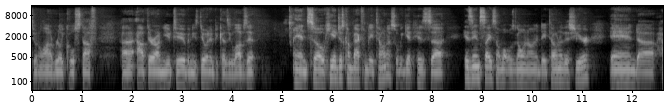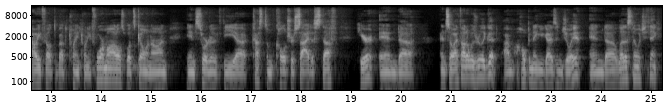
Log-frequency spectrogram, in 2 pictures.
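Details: Adult man speaking; ordinary speech.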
